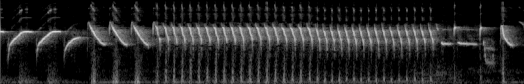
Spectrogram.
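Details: Domestic canary song meant to teach young birds and restart canaries that have gone quiet: a few falling whistles, then a long fast rolling trill of rapid notes for nearly three seconds, ending in clipped chirps.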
